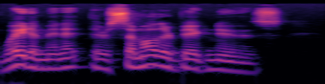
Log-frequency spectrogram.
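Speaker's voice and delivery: normal talking voice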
